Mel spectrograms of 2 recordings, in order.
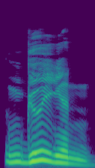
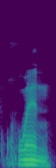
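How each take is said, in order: First: The name begins with an ng sound. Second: The name begins with a plain w sound. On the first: "But it's pronounced ng- Nguyen" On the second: "that's how you say it"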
